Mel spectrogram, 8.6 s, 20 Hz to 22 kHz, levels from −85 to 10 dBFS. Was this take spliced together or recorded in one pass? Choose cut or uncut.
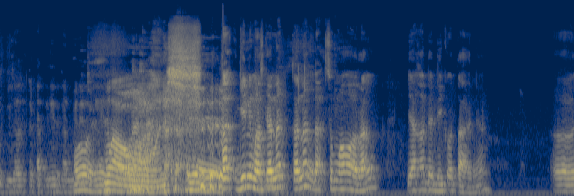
cut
